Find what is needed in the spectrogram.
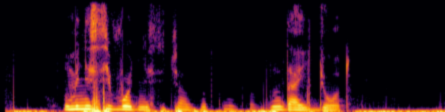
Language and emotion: Russian, angry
